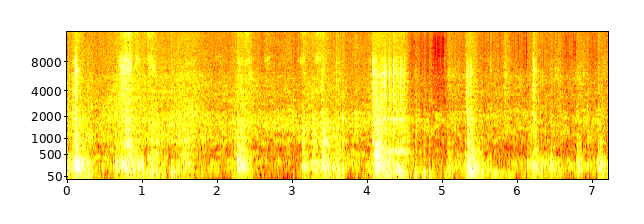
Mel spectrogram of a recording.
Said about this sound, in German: Über das Fußpedal wird die Klappe zum Einwurf geöffnet. Die Hände bleiben sauber.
